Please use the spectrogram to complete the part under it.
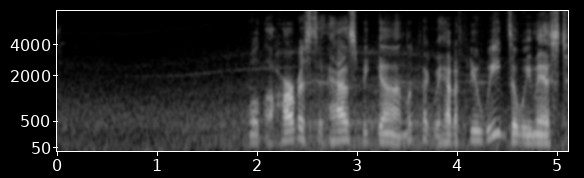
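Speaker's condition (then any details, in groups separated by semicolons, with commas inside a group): No condition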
